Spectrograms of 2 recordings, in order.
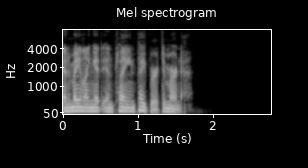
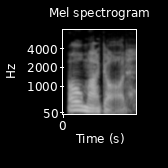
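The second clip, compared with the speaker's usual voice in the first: sighing; slower than usual. Acted. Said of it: "Ignatius sighed".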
